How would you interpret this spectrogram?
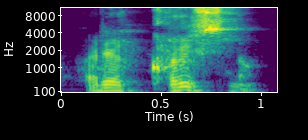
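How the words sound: It is said with an American accent. "По-американски"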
